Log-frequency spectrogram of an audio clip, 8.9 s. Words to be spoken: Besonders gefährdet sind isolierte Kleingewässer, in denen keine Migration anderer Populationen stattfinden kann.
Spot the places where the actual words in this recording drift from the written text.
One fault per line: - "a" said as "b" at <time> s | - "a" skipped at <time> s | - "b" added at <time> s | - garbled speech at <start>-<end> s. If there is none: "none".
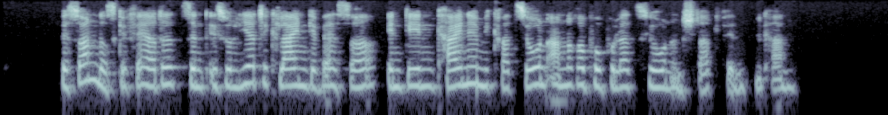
none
